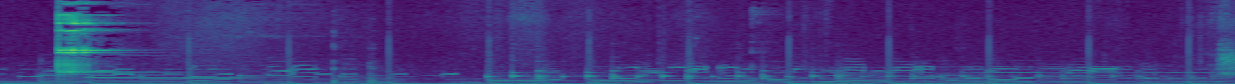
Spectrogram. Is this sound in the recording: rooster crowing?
no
